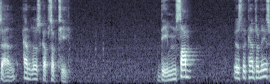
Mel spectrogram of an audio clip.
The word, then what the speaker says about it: dim sum: and savory pastries and endless Cups of Tea dim sum is the Cantonese pronunciation of Mandarin shin changing my mouth Waters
